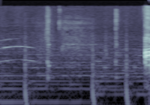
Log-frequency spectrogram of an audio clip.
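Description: A cat meows once, briefly, right at the start, a short call that rises and falls in pitch. Background music with a steady beat plays underneath.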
